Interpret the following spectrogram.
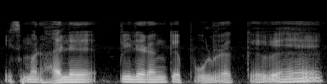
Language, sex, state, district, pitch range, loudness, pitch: Hindi, male, Uttar Pradesh, Saharanpur, 115-120 Hz, -18 LUFS, 115 Hz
